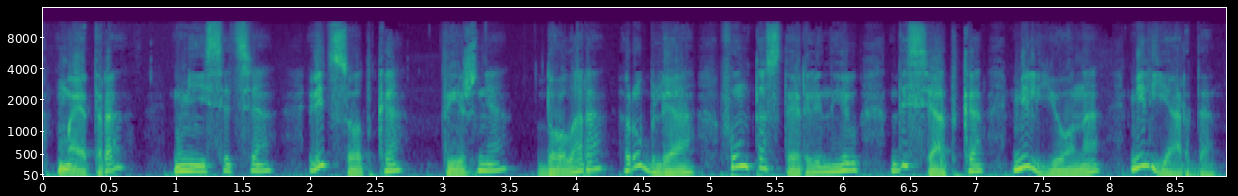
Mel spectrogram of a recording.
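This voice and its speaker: A man presenting a scripted radio talk on grammar, reading out word lists in a measured way. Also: mid-range voice, wildly swooping pitch, breathy edge. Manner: measured, lists examples slowly. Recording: radio studio broadcast.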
